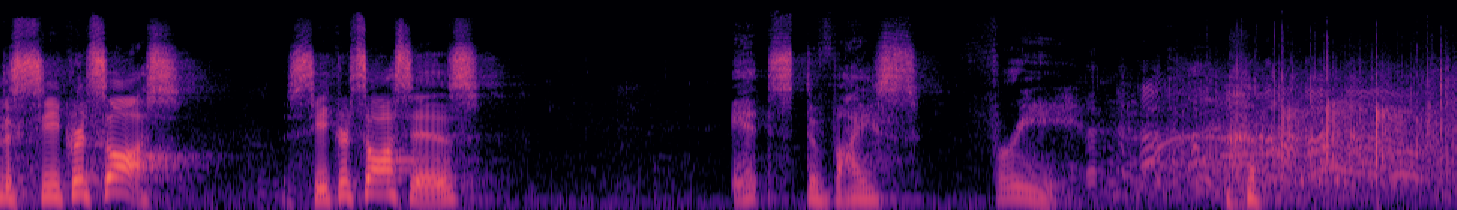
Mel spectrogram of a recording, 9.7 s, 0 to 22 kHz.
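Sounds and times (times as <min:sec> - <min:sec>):
speech: 0:00.0 - 0:01.3, 0:01.9 - 0:03.3, 0:04.9 - 0:08.6
laughter: 0:07.2 - 0:09.5
audience applause: 0:08.2 - 0:09.7.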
